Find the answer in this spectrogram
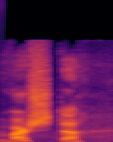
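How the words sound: It is said the Oslo Norwegian way, with 'sht'.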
